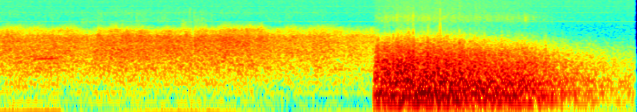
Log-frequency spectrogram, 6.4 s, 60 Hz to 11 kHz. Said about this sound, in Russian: Над площадью раскатился грохот 6-дюймовки «Авроры».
